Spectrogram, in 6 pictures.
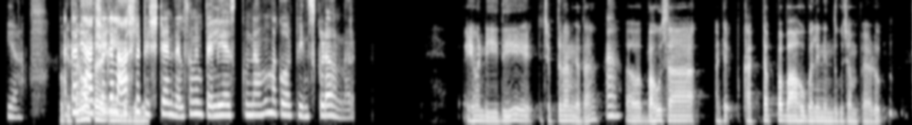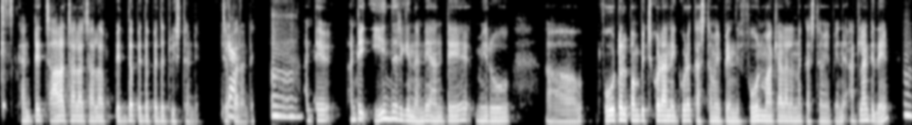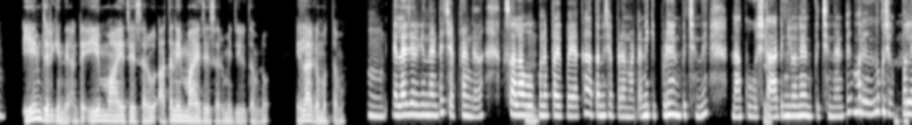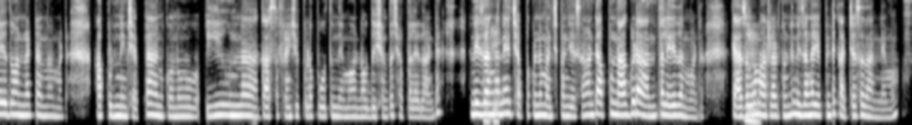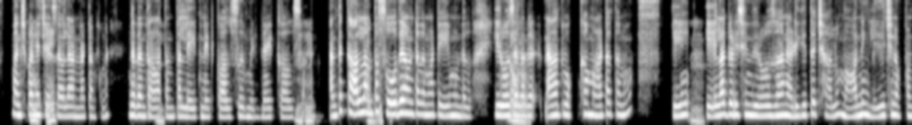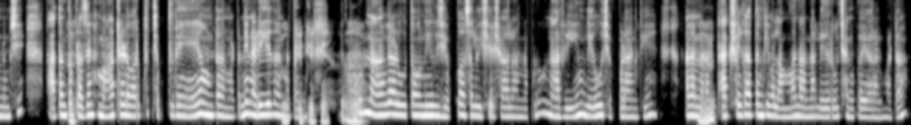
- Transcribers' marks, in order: in English: "యాక్చువల్‌గా లాస్ట్‌లో ట్విస్ట్"; in English: "ట్విన్స్"; other background noise; chuckle; in English: "ట్విస్ట్"; in English: "సో"; in English: "ఓపెన్ అప్"; in English: "స్టార్టింగ్‌లోనే"; in English: "ఫ్రెండ్‌షిప్"; in English: "క్యాజువల్‌గా"; in English: "కట్"; in English: "లేట్ నైట్"; in English: "మిడ్ నైట్"; in English: "కాల్‌లో"; in English: "మార్నింగ్"; in English: "ప్రెజెంట్"; in English: "యాక్చువల్‌గా"
- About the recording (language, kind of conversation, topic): Telugu, podcast, ఆన్‌లైన్ పరిచయాలను వాస్తవ సంబంధాలుగా ఎలా మార్చుకుంటారు?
